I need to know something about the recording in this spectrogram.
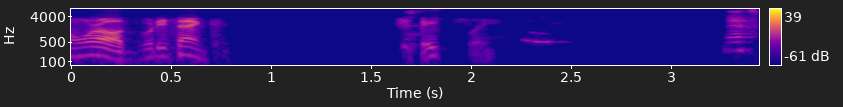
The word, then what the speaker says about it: Spätzle: Spätzle. That's how you pronounce it.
